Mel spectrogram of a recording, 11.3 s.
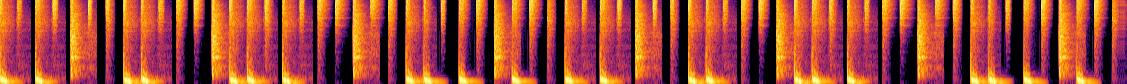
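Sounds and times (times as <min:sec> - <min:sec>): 
hip hop drum beat: 0:00.0 - 0:11.2.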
